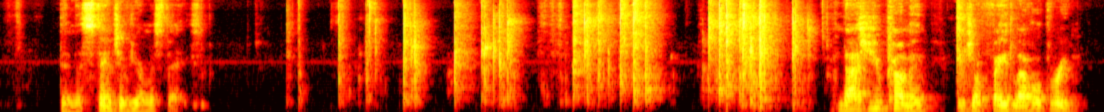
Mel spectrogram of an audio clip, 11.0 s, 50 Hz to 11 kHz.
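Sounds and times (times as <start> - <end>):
plastic bottle crinkling: 2.9 - 8.9.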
